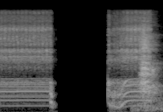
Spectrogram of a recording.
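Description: Short news-show transition sting: a held chord of several steady tones that cuts off sharply after under a second, then, after a gap of silence, a second electronic sound rising in pitch about a second and a half in.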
